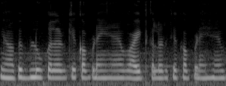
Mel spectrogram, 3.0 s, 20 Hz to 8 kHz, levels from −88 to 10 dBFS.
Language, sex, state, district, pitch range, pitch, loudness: Hindi, female, Uttar Pradesh, Hamirpur, 215-225 Hz, 215 Hz, -33 LUFS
